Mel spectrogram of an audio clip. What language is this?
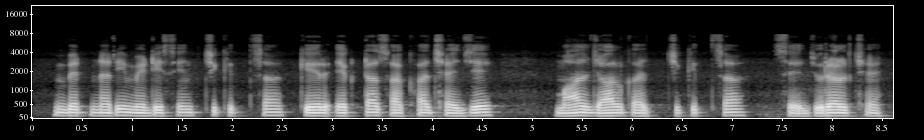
Maithili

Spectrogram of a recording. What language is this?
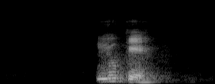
Sindhi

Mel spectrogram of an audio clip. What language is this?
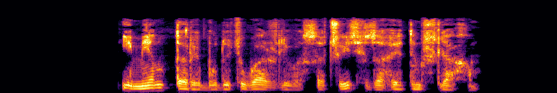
Belarusian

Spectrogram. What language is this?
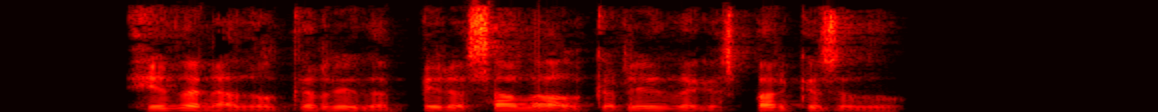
Catalan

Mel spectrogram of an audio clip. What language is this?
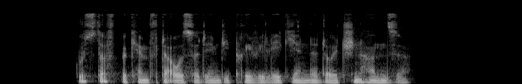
German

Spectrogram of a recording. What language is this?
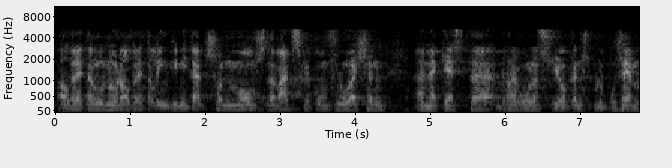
Catalan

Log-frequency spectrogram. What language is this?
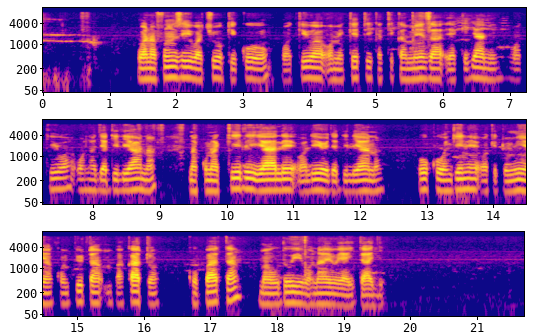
Swahili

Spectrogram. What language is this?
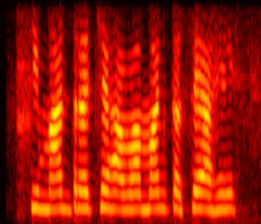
Marathi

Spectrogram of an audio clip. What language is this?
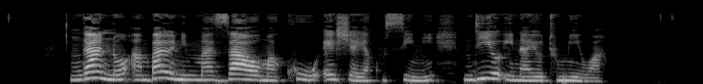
Swahili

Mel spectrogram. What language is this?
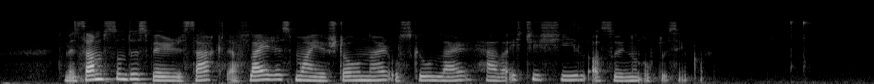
Faroese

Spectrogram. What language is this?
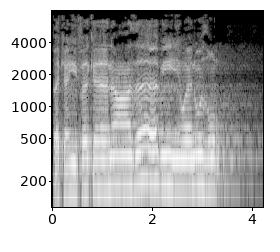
Arabic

